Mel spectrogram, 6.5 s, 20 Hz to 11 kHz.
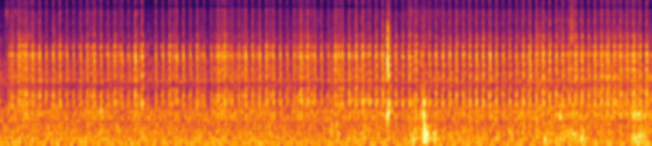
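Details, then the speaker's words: Citroen 2CV idling with a light tinny rattle and sharp ticks; metal touching metal where a rubber grommet has come out. "It seems to be coming from there, and I can't pick it's there, isn't it? I think that there's metal just against metal."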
